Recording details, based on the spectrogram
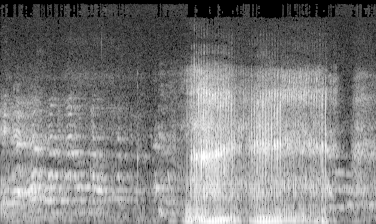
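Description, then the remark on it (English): A male preacher's voice imitates a loud snore during a sermon, with a drawn-out rumbling, nasal snort starting about halfway through after a brief stretch of quieter background sound. “And we have heard people snoring in the middle of service.”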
